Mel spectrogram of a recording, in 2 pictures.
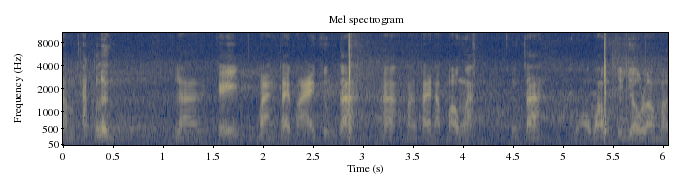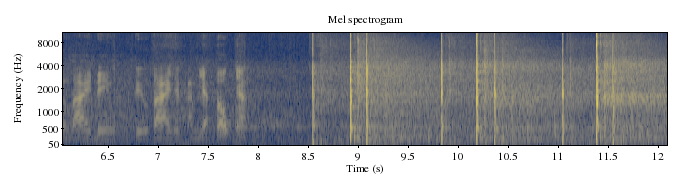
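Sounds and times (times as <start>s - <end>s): volleyball bouncing on court: 8.5s - 12.0s
volleyball slapped into palm: 8.5s - 12.0s.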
